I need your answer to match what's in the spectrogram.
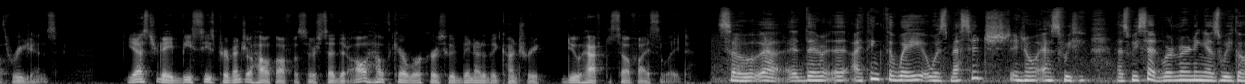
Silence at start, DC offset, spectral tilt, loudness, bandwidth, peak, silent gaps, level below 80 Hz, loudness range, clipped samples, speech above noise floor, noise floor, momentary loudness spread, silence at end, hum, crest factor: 0 s; under 0.1%; -5.5 dB/octave; -23 LUFS; 15.5 kHz; -2 dBFS; none; -42 dBFS; 6 LU; under 0.1%; 37 dB; -59 dBFS; 12 LU; 0 s; none; 20 dB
